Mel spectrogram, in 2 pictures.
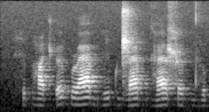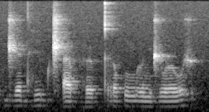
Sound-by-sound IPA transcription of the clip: h i p ɦ ɑ t͡ʃʼ ø p ɹ æ bʱ i p ɖ͡ʐ æ b ɡʱ æ ʂ ø p dʱ ɯ p d͡ʒ e dʱ i b t͡ʃʼ æ bʱ ø p t r o p ŋ͡m ɯ n d͡ʒ u ɹ u ʒ

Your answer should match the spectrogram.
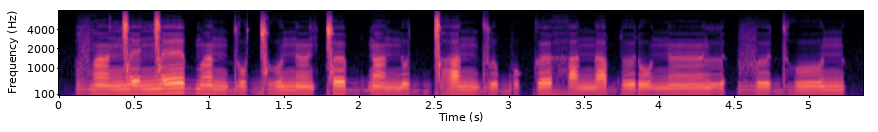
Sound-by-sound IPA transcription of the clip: v ã ŋ͡ǀ ɛ ŋ͡ǀ ɛ b ã n d o ɡ͡ǀ ʊ n œ̃ ǀ œ b ɠ ã n ɾ ʊ d ɡ͡ǀ a n d l ʊ b o k œ ɦ a n a b ɾ ɵ ɾ o n œ̃ l | v ɵ dʱ ʊ n

